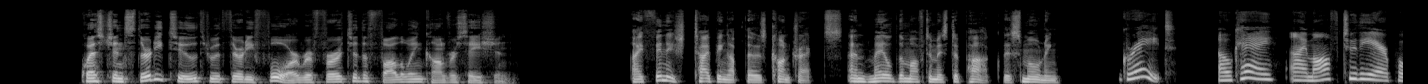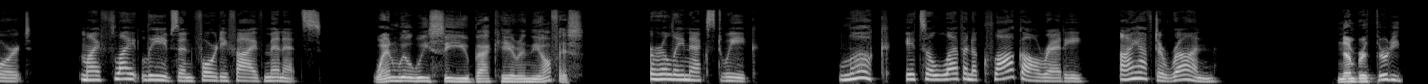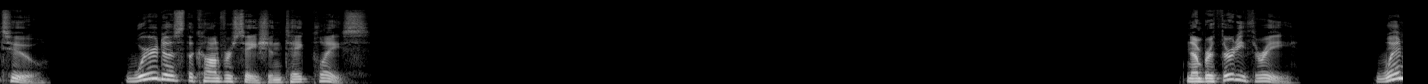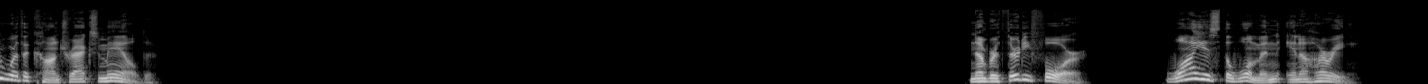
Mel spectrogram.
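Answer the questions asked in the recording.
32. In an office
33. This morning
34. She has a flight to catch in 45 minutes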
